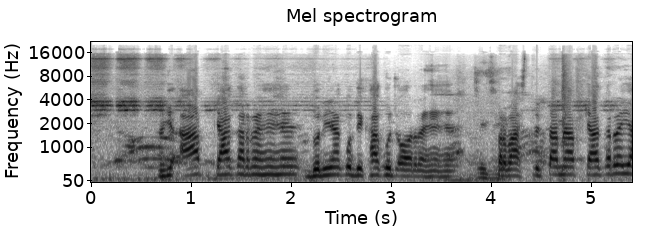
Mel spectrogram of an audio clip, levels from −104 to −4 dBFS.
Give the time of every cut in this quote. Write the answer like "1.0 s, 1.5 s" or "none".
none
